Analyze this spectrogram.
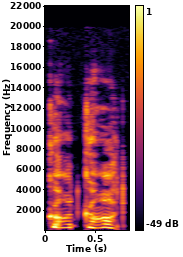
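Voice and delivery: high-pitched, horrified exclamation. A narrator's reading. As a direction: cry to God in shock, without shouting. Horrified, shuddering in a corner.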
